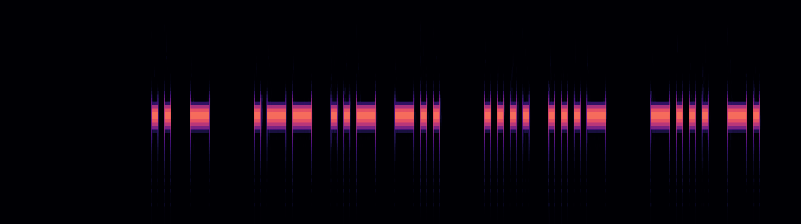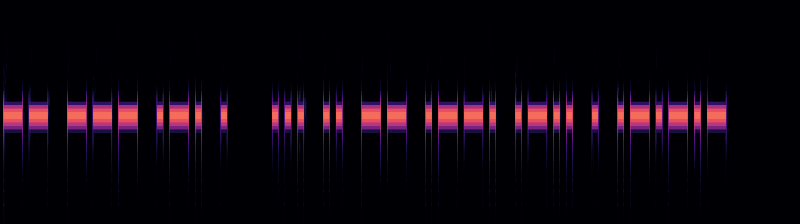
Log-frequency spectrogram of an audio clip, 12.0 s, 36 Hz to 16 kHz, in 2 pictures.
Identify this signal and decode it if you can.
Morse code, heard as a keyed tone, about 25 wpm, 700 Hz. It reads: IT WUD HV BN MORE SIMPLE.
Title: Sentences from Top 400 Words and Abbreviations 25wpm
